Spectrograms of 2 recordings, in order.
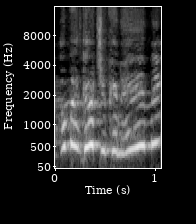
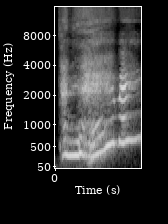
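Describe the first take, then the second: First: Much higher, loud thrilled gasp of a question; excited disbelief. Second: High, loud plain call. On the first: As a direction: act amazed they answered. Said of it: "I behaved like". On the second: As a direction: call out, then listen. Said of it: "I did it that way instead". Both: Retold or imitated.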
